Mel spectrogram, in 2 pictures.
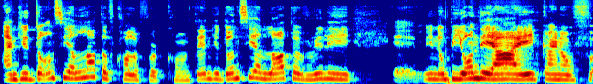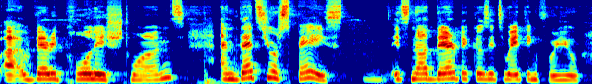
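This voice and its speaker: Woman panelist, slightly high voice, thoughtful and explanatory. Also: steady tone, normal speed. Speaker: co-host, thought leadership strategist. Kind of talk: casual panel conversation. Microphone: video call.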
